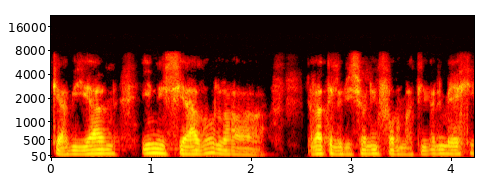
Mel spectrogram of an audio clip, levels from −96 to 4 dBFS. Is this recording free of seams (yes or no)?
yes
